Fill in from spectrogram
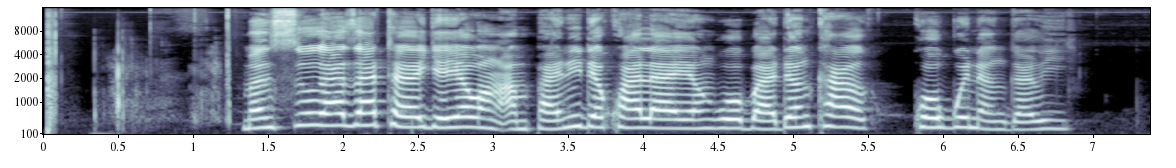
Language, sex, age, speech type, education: Hausa, female, 15-29, read, primary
